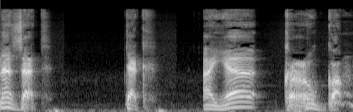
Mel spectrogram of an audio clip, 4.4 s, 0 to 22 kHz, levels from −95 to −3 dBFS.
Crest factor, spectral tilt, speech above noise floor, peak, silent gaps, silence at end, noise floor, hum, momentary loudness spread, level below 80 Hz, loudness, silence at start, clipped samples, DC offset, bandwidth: 16 dB; -4 dB/octave; 38 dB; -2 dBFS; none; 0 s; -56 dBFS; none; 16 LU; -44 dBFS; -18 LUFS; 0 s; under 0.1%; under 0.1%; 15.5 kHz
